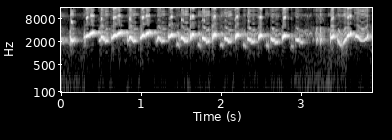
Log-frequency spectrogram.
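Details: Sooty-headed bulbul singing busily to attract rivals for trapping: an unbroken chain of quick, wavering whistled phrases that rise and fall, ending in a sharper flourish.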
